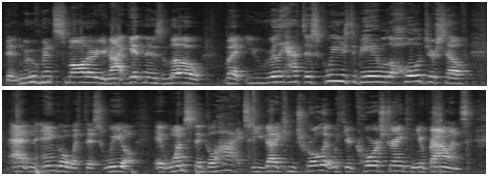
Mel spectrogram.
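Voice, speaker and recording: A man teaching exercises with a sharp, bright voice, his words tight with effort as he holds each position. He sounds set back from the mic, and the room around him rings with echo. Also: high voice, fairly even intonation, normal speed, slight background noise. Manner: instructive, upbeat, strained while exercising. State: effortful, straining. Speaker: fitness instructor. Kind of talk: exercise demonstration. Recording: echoey room from a distance.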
